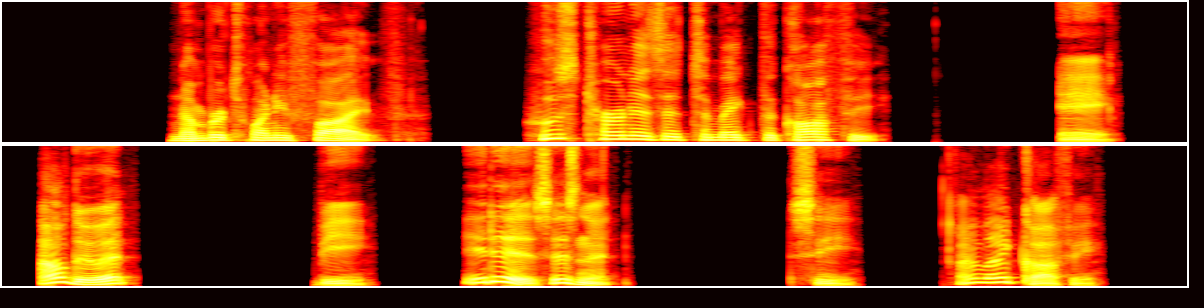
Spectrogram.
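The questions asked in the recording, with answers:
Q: Whose turn is it to make the coffee?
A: A: I'll do it.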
